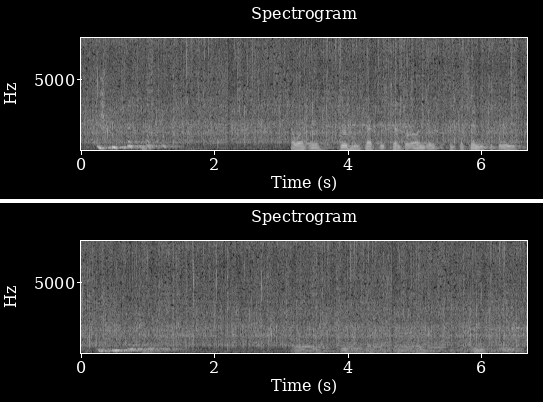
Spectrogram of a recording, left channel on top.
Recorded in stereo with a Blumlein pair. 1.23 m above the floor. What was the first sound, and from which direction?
A giggle, 65° left.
